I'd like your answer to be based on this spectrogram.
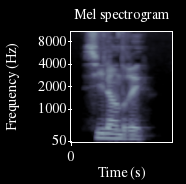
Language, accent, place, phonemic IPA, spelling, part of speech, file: French, France, Lyon, /si.lɛ̃.dʁe/, cylindrée, noun, LL-Q150 (fra)-cylindrée.wav
- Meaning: capacity, engine size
